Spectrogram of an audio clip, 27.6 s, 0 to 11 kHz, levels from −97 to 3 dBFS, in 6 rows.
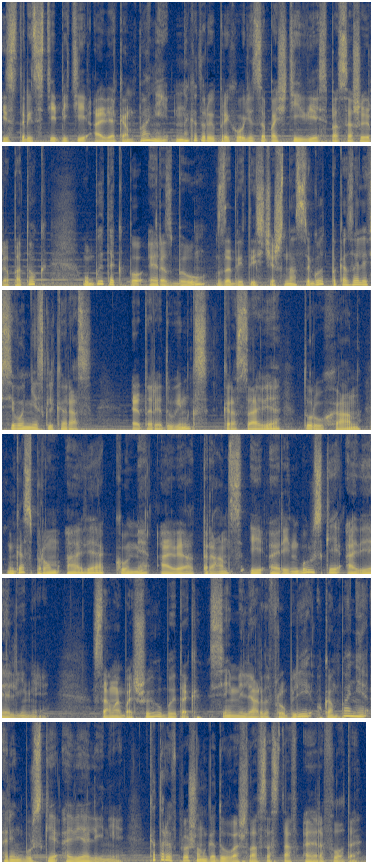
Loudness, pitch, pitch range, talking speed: -19 LUFS, 90 Hz, 75-110 Hz, 105 wpm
